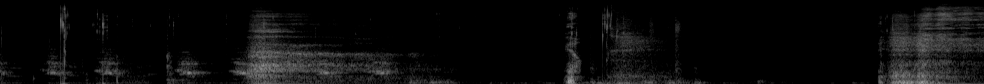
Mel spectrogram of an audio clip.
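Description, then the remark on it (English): The speaker's dogs bark in irregular bursts, a few sharp yaps followed by longer rough outbursts, fairly faint against a quiet background. “Oh, now my dogs are barking.”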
